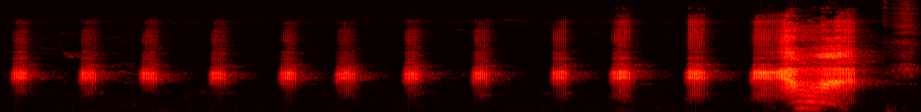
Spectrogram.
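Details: Horned Guan alarm call in Guatemala, where adults and a juvenile feed on fruits: a steady series of about a dozen harsh, nasal notes, roughly two per second, ending in a louder burst of broad noise.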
